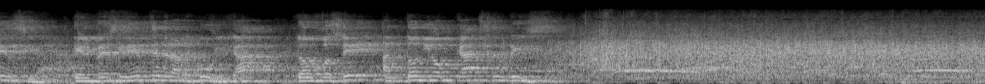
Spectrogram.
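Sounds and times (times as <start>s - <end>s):
speech: 0.2s - 5.6s
large indoor crowd applauding in a congressional hall: 5.7s - 9.8s.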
